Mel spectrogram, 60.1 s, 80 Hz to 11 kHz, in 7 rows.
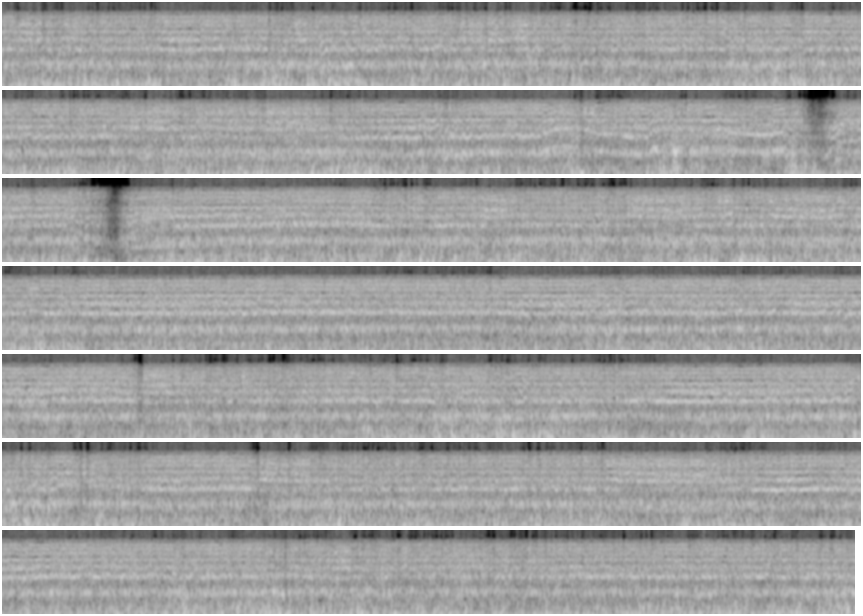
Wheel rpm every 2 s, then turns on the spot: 230, 230, 230, 230, 230, 220, 220, 270, 150, 160, 230, 230, 220, 220, 230, 220, 220, 220, 230, 230, 220, 240, 230, 230, 220, 220, 230, 230, 230, 230.
none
